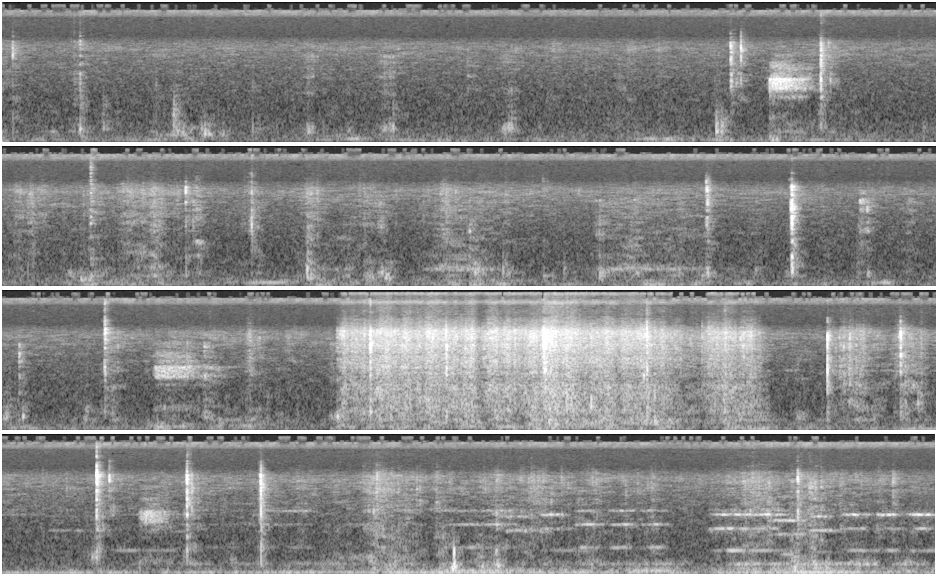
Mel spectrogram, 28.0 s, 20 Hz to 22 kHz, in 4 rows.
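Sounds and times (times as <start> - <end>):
noisy chewing: 0.5 - 6.3, 7.4 - 15.0.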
